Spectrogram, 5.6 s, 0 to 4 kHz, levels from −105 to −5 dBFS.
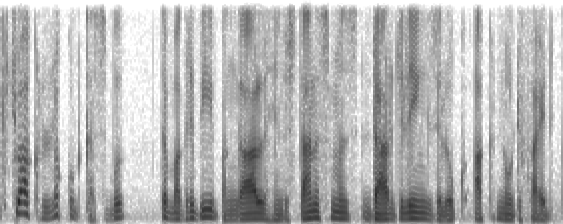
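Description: From 1.6 to 3.62 s the speech and background swell together by about 6 dB: automatic gain rising, as gain control lifts a too-quiet input, over narrowband audio topping out at 4 kHz.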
